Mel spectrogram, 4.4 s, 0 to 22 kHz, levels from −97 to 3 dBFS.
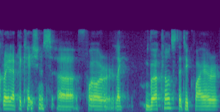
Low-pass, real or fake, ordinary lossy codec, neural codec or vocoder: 7.2 kHz; fake; Opus, 64 kbps; vocoder, 22.05 kHz, 80 mel bands, WaveNeXt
